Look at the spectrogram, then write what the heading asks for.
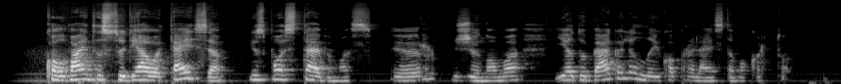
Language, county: Lithuanian, Vilnius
